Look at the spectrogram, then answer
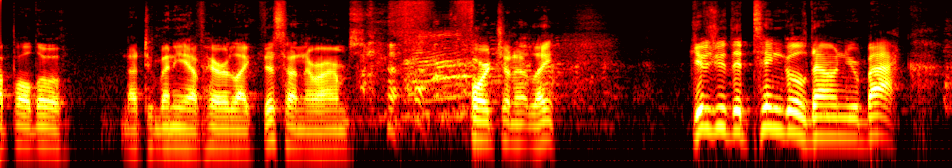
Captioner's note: laughter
